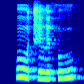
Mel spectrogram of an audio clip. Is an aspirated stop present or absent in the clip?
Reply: absent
